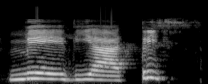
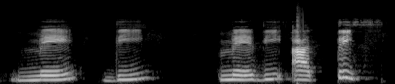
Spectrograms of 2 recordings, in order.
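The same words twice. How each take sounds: First: Mediatriz drawn out very slowly, louder on -triz; stress on TRIZ. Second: Mediatriz split into slow separate syllables, ending on TRIZ; syllable-by-syllable stress. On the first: Teacher giving an example word, elongated stress on -triz in mediatriz. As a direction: stretch mediatriz as one word, landing hard on TRIZ. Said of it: "nos damos cuenta que en la última sílaba". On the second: Teacher asking students to look, syllable-by-syllable mediatriz with final stress. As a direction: sound out "medi-", then me-di-a-TRIZ piece by piece. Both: Shown as a demonstration.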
